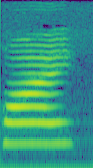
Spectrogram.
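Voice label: "kuai", Mandarin Chinese, first tone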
